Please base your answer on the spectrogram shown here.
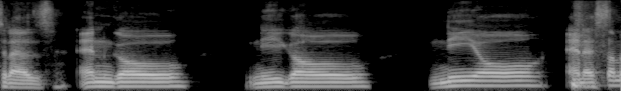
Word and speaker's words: Ngo: So to anybody listening, our last name is pronounced as one syllable, Ngo, like gnocchi.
